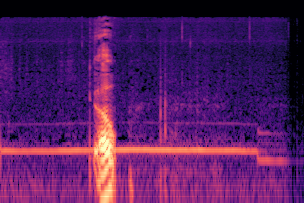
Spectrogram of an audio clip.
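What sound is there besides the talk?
dog howling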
